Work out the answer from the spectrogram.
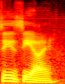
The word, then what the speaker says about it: Uzi: Alright, it's UZI. Okay? You have been pronouncing it wrong your whole life.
